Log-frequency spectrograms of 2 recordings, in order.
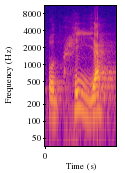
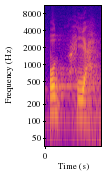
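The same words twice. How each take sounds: First: The y sound is held long and doubled. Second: The y sound is short and single. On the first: "ya-nya di tasydid" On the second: "dengan tidak di tasydid"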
